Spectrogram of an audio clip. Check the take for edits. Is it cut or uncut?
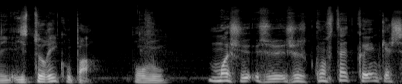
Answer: uncut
